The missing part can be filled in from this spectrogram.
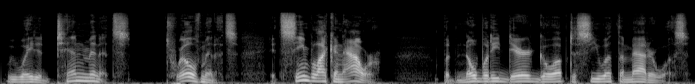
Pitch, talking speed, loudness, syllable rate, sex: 110 Hz, 190 wpm, -20 LUFS, 5.9 syllables/s, male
